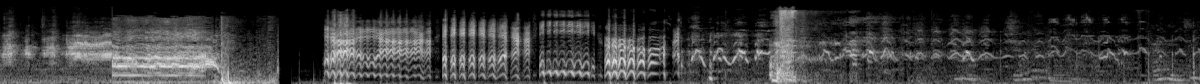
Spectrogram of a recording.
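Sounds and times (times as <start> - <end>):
person laughing hard: 3.3 - 12.0.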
